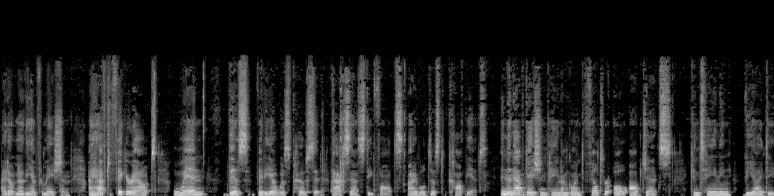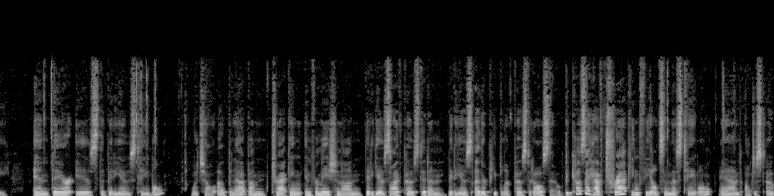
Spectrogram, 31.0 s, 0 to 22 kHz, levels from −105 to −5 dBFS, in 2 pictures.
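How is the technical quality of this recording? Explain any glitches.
No glitches or technical faults can be heard anywhere.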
